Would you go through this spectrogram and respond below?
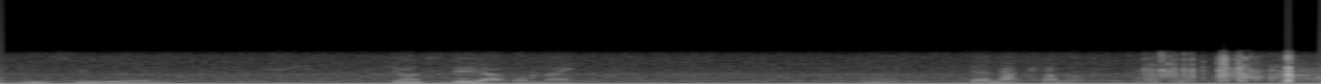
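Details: Steady drone of bees during a novice hive inspection at Summerwood Lane Allotments and Community Garden, overlaid with people talking and a burst of handling noise at the end.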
